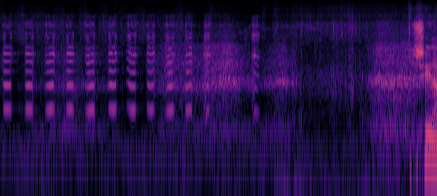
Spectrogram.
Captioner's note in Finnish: naurua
